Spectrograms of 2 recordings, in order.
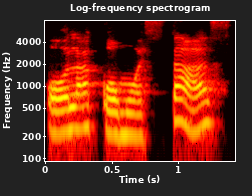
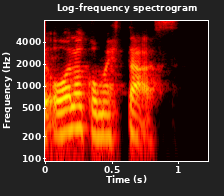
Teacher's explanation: we don't really pronounce our s's as much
